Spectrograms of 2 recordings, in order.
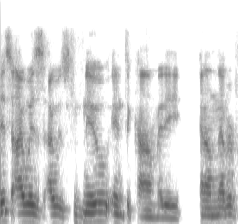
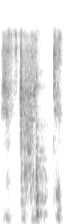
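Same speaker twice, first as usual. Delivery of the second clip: breathy retold whisper from the back of the room; 15 dB quieter than usual. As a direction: whisper it like an audience member judging. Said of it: "I literally heard her whisper".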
